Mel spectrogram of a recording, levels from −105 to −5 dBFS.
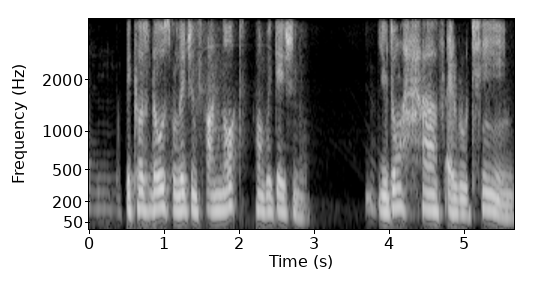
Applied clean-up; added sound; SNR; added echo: neural mask model DeepFilterNet 3.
